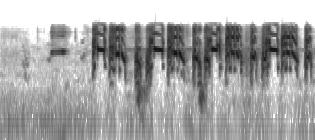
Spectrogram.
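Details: Partridge calling: a rapid run of harsh, chattering notes repeated nearly twice a second, loud and close, with a short faint note before it.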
